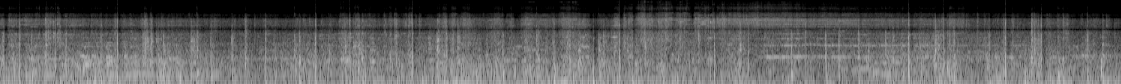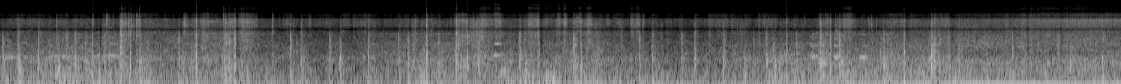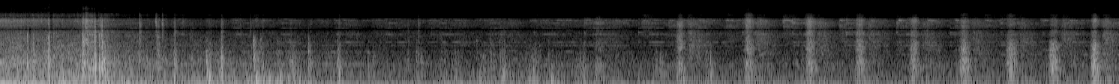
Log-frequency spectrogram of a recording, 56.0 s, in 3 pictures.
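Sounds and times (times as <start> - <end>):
train rumble: 0.0 - 56.0
train wheels clattering over rails: 0.0 - 56.0.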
